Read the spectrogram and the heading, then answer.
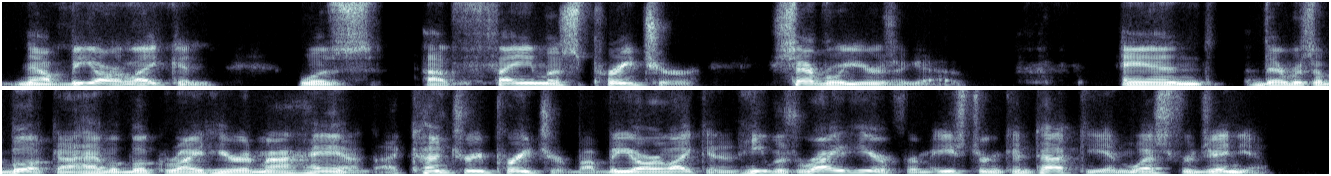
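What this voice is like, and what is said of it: Regional American accent. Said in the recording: “because of my accent ... here I have this accent. And I think it was probably worse then than it is now. Had this accent”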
